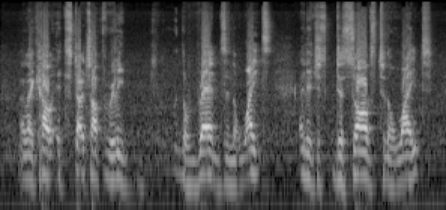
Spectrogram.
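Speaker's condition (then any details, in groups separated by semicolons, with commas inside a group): No condition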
